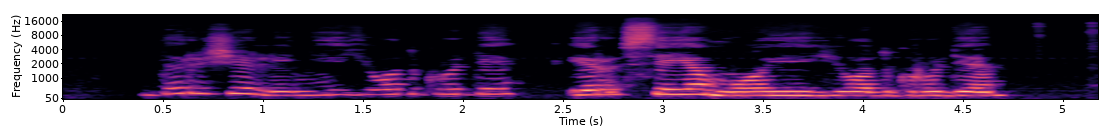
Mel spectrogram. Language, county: Lithuanian, Panevėžys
